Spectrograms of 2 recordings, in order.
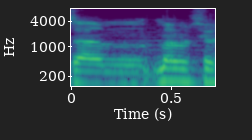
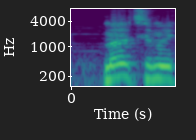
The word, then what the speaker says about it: Motomu: It's the director on the game is Momoto Toriyama. Momoto Toriyama. I always get his name wrong. Was Motomu Toriyama, that's his name.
